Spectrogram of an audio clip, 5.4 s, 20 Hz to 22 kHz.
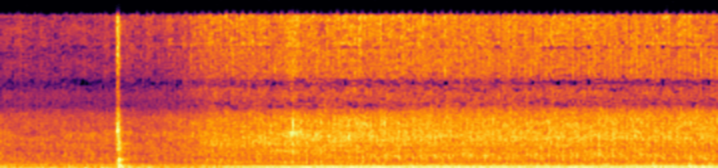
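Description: A 2010 Honda Civic with a VTEC engine idles smoothly and steadily nearby, a constant low hum with a faint whine, after one brief click at the start.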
